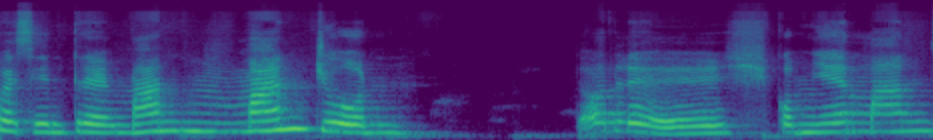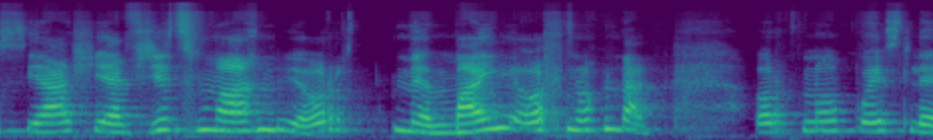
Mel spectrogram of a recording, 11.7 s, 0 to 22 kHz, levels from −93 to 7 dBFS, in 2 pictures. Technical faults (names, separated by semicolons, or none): none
